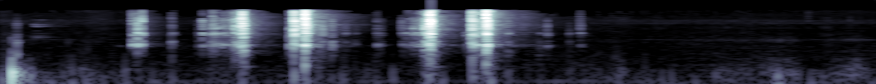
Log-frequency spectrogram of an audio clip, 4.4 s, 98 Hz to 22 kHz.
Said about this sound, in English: Now, I'm holding this Ruger 96-44 in my hands. Listen to the lever action.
